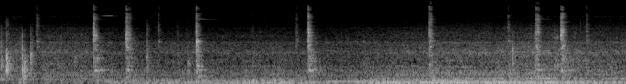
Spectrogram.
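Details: Ford E350 van driving: sharp, uneven clanks and creaks about once a second from the rear suspension; greased leaf friction pads didn't stop it; owner suspects new add-a-leaf tab rubbing the leaf below, unconfirmed.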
